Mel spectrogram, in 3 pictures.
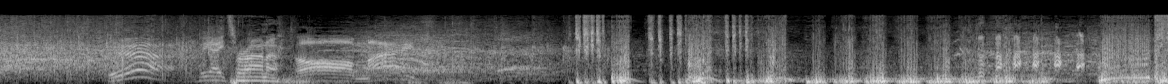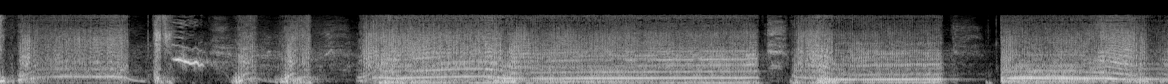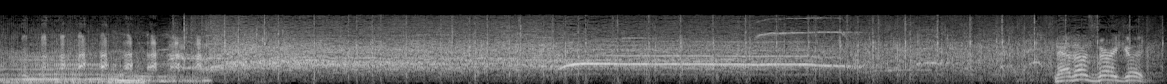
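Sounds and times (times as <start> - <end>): man imitating racing car engine: 14.0 - 25.5.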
